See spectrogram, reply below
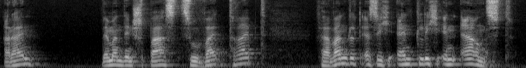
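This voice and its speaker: An actor playing a composed, polite traveling gentleman who questions a suspect in measured tones in a classic radio play. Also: on the high side. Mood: calmly accusing. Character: composed, courteous traveling gentleman, suspicious and probing. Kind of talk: classic radio drama acting.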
